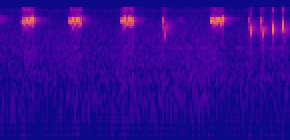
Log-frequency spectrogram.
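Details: Little spiderhunter singing actively for a tutor recording: four loud, short, piercing whistled notes spaced about half a second apart, then a quick run of five sharp ticks, with faint background hiss.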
